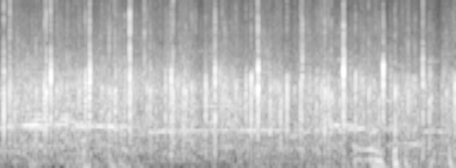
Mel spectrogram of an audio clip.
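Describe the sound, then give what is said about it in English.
An audience claps hands together in praise of God, a steady, dense patter of many overlapping claps, sustained at an even loudness throughout, with a faint murmur of voices underneath. “Go ahead and clap your hands unto him and bless his name.”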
